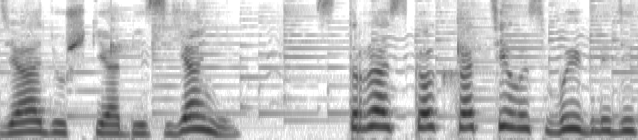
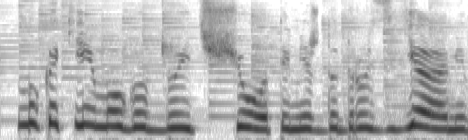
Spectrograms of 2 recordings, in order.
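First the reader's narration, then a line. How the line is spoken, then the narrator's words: Exclaiming. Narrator (Russian): воскликнул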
